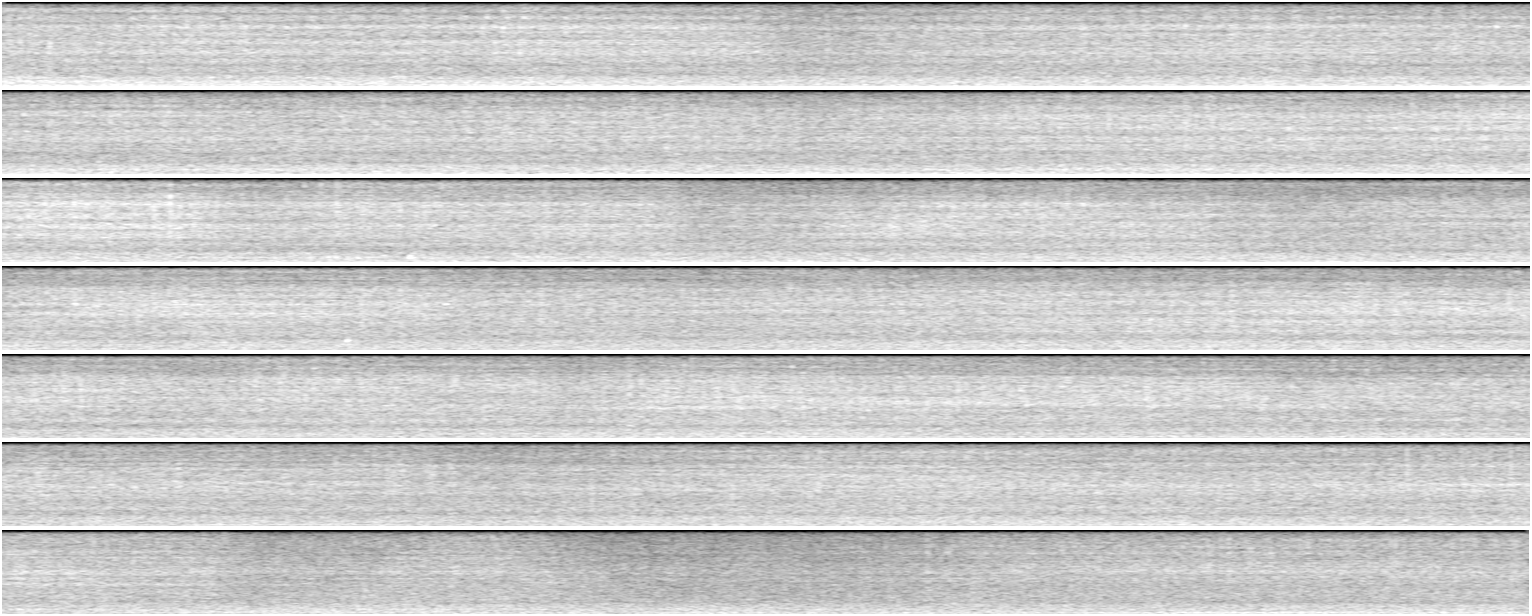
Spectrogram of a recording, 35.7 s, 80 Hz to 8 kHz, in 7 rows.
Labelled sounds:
15.4	15.6	vessel noise, 5.8 to 5.9 kHz
26.2	26.5	vessel noise, 4.1 to 4.3 kHz
28.4	28.7	vessel noise, 4.3 to 4.5 kHz

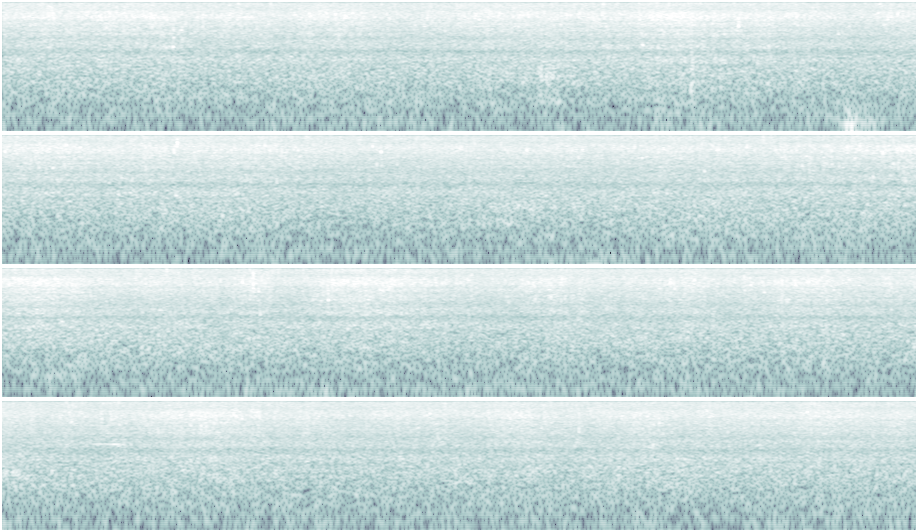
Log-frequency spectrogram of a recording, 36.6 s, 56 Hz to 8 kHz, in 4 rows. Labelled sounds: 28.3	28.6	killer whale, 1.4 to 1.6 kHz

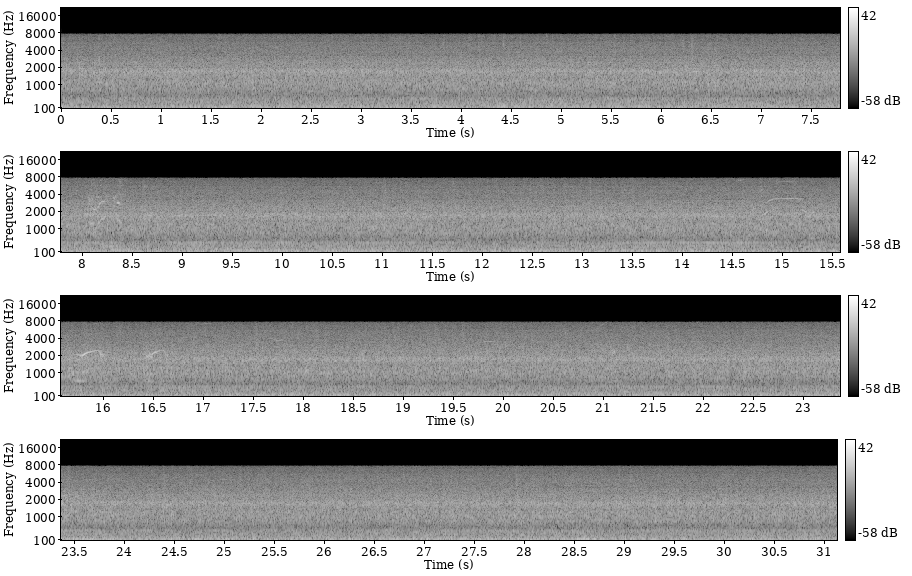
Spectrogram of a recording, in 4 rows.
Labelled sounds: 14.9	15.2	killer whale, southern resident, 3.2 to 3.4 kHz

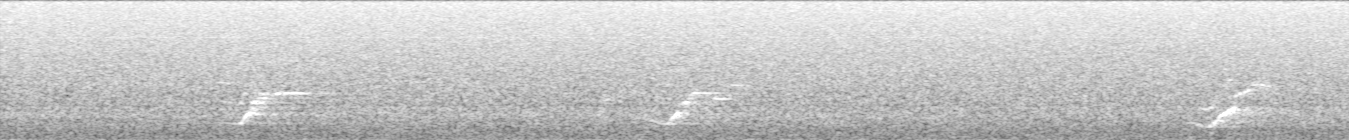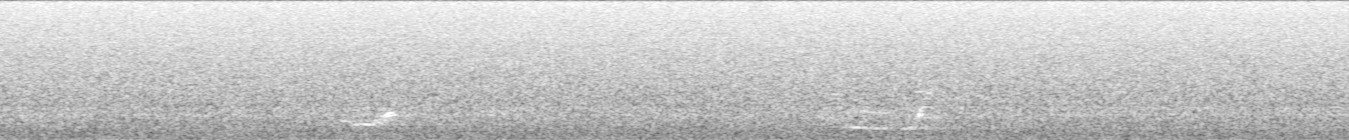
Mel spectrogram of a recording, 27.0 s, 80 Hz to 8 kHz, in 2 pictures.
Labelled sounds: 2.5	3.1	humpback whale, 0.80 to 1.2 kHz
6.8	7.1	humpback whale, 0.80 to 1.2 kHz
12.3	12.7	humpback whale, 0.96 to 1.3 kHz

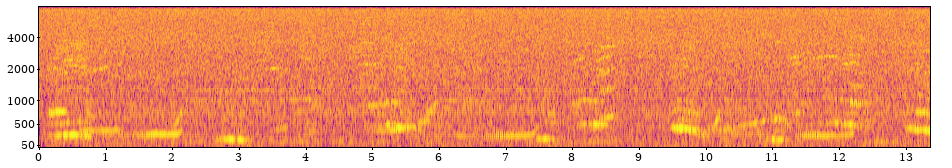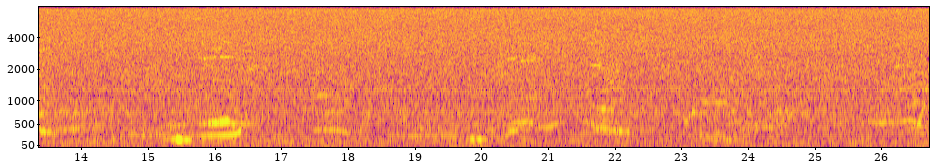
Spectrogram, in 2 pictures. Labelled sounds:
0.1	1.1	humpback whale, 0.80 to 3.9 kHz
3.4	4.1	humpback whale, 0.99 to 2.1 kHz
5.1	5.4	humpback whale, 0.90 to 1.0 kHz
8.0	8.6	humpback whale, 0.90 to 2.7 kHz
11.6	12.4	humpback whale, 0.90 to 2.8 kHz
15.7	16.3	humpback whale, 2.5 to 2.7 kHz
23.5	23.7	humpback whale, 0.93 to 1.0 kHz

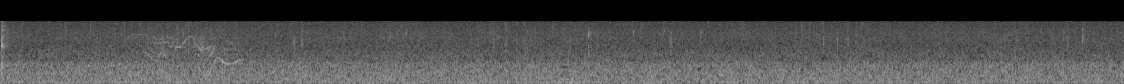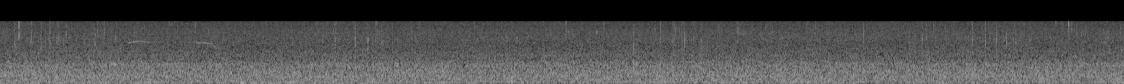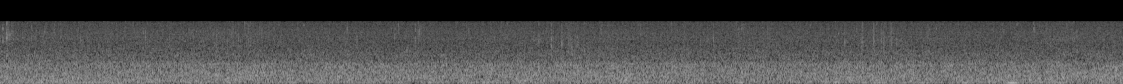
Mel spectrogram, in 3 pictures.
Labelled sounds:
2.1	2.5	killer whale, offshore, 0.94 to 1.3 kHz
12.5	12.8	killer whale, offshore, 2.6 to 2.9 kHz

